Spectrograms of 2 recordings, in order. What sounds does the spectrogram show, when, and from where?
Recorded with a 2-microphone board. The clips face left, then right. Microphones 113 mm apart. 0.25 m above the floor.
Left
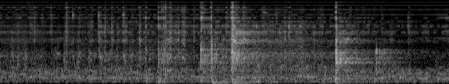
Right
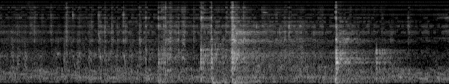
1.4 s chopping: 10° right (ahead or behind), 2.5 m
